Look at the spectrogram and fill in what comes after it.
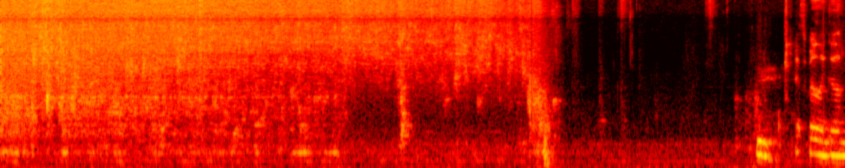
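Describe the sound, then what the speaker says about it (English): A kitchen tap runs while hands are washed during cake decorating, a broad steady splash that stops partway through, followed by a quiet pause and a few clinks. "I'm just going to wash my hands for a second."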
